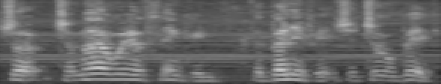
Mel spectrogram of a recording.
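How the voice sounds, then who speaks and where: The vlogger's father, an older British man, has a fairly high, slightly mellow voice and a brisk pace. Casual and blunt, he states his views plainly, swearing and repeating points for emphasis. Soft music sits behind the rough recording.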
